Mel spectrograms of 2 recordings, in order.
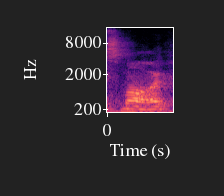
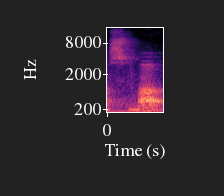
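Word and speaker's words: Smough: know Dan famous orange Stan smog uh which no oh small that's how you pronounce that okay um thank you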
